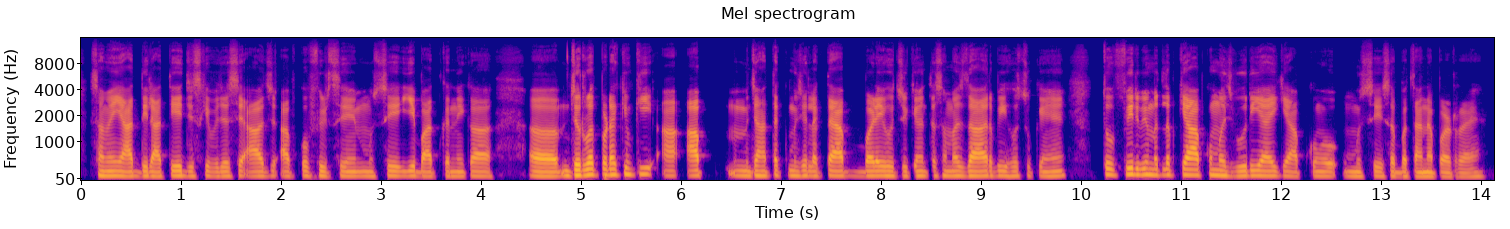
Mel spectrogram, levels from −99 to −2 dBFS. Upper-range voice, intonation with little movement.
No: low, 120 Hz; narrow, 2.0 semitones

